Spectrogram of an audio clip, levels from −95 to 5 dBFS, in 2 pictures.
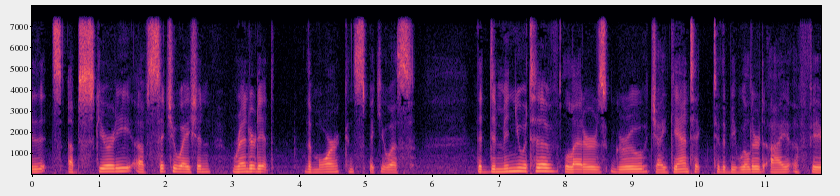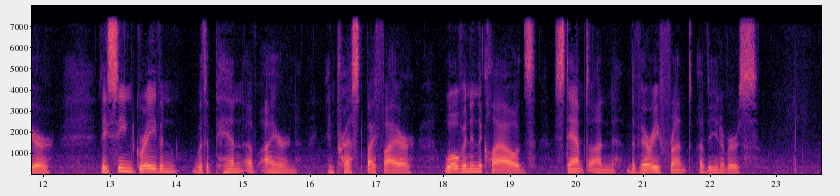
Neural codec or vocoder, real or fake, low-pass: none; real; 7.2 kHz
